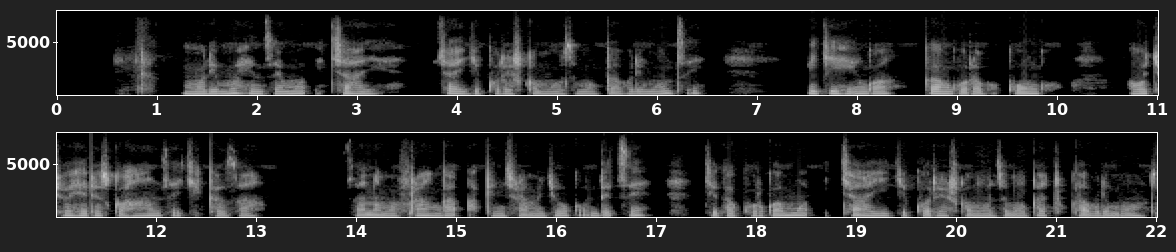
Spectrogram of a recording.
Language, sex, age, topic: Kinyarwanda, female, 18-24, agriculture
